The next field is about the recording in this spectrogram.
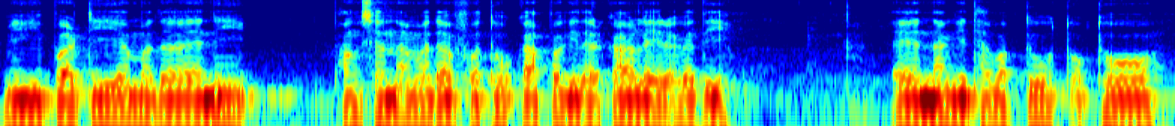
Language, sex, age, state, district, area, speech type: Manipuri, male, 18-30, Manipur, Thoubal, rural, spontaneous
